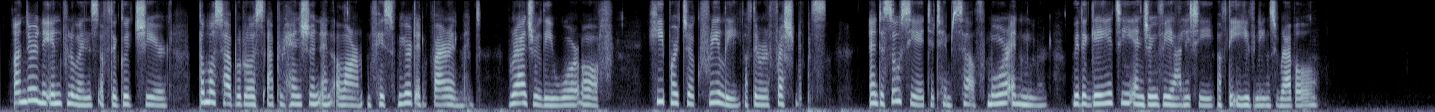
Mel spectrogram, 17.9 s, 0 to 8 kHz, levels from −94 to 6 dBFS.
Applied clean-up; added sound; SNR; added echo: neural diffusion model UNIVERSE++.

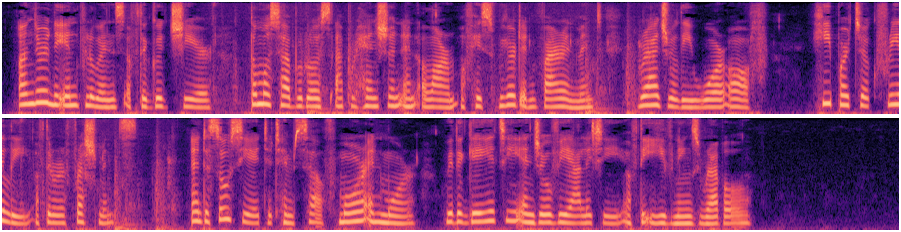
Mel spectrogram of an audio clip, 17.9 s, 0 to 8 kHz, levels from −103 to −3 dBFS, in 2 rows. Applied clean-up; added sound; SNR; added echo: none; Bus; 18 dB; none.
